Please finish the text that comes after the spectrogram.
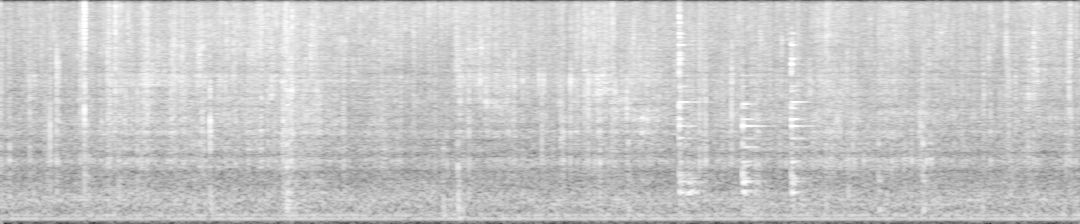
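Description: Trout fillets sizzle in garlic lemon butter in a pan just after being flipped, a steady close crackling fry with occasional sharper pops and spatters throughout.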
